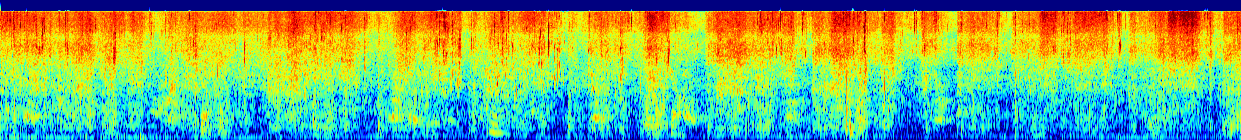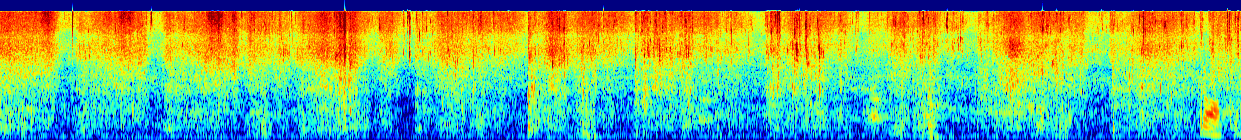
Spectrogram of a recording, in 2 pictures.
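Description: Wet laundry being swirled and turned by hand in a plastic washtub of soapy water: irregular sloshing and splashing, the clothes being agitated to work up a lather.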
